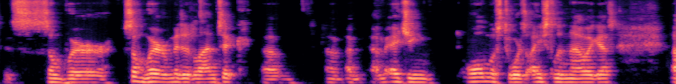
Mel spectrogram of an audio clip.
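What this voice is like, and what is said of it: Scottish accent. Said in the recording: “I'm originally a transplant from Scotland, so that kind of explains my accent. ... It's my accent.”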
